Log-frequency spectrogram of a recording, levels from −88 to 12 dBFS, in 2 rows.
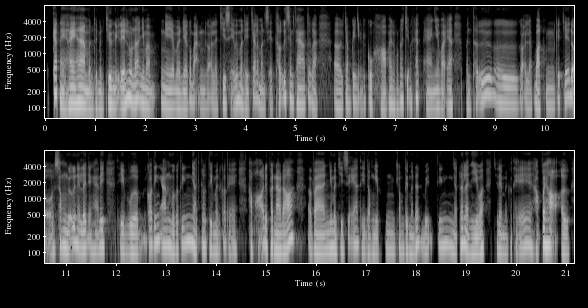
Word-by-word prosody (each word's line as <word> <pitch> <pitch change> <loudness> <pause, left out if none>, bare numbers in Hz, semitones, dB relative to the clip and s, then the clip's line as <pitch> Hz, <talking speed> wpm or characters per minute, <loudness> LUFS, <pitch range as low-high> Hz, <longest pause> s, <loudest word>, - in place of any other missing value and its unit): Cách 185 -2 +4
này 100 -6 +3
hay 120 +4 +6
ha. 125 -1 +8
Mình 95 -3 +2
thì 100 - -4
mình 95 -2 -3
chưa 120 +3 +5
nghĩ 110 0 0
đến 115 +4 +6
luôn 150 -3 +5
á, 135 +3 +4
nhưng 125 -4 +2
mà 105 - +2 0.2
nghè 105 -5 +2
mà 100 -1 0
nhờ 100 +1 0
có - - -3
bạn, 100 -2 -3
gọi 100 - -6
là, 100 - -4
chia 120 +5 -2
sẻ 110 - -5
với 130 - 0
mình 120 -6 0
thì 95 -1 -2
chắc 95 - -4
là 145 - -2
mình 100 -5 -2
sẽ 105 +3 -8
thử - - -1
xem 155 -3 -1
sao. 115 -3 +1
Tức 140 +1 -6
là, 100 -4 -2 0.3
ờ, 100 -2 -1
trong 120 +4 -5
cái 130 0 -2
những - - -7
cái 125 - -9
cuộc 115 -7 0
họp 95 0 -3
hay 115 - +1
là - - -2
muốn 105 - -8
nói 135 - -1
chuyện - - -5
khách 150 +2 -3
hàng 95 -2 -3
như 100 +1 -1
vậy 100 - -2
á, 110 0 -1 0.3
mình 100 - -5
thử, 175 +3 +2
ừ, 120 -4 +1
gọi - - -4
là, 100 0 -5
bật 100 0 +3 0.3
cái 130 - -2
chế 150 +2 +1
độ 170 -8 0
song 130 +3 +1
ngữ 120 +5 +3
này 130 - +2
lên 125 +1 +3
chẳng - - -4
hạn 115 - -3
đi, 130 - +3 0.3
thì 115 - -1
vừa 105 0 +2 0.2
có 140 - 0
tiếng 155 +3 +1
Anh 135 -3 +1
vừa 110 - +1
có 120 - -1
tiếng 155 +4 0
Nhật 135 -5 +2
luôn, 130 -1 -1
thì 120 - -1
mình 110 0 -2
có 140 - -7
thể 120 - -6 0.2
học 115 - -3
hỏi 150 - -2
được 140 - +2
phần 120 - +1
nào 110 -1 +4
đó. 150 +12 +5 0.3
Và 105 -3 +2
như 115 +3 +1
mình 120 - +3
chia 120 - -4
sẻ 115 - -8
á, 145 - 0
thì 105 - -5
đồng 100 -1 -4
nghiệp, 95 -1 -3
ừm, 110 -3 -4
công 110 -1 -4
ty 110 - -1
mình 100 -2 -3
rất 150 - +1
biết - - -3
tiếng 135 0 -1
Nhật 105 -5 -3
rất 145 - +3
là 135 - +4
nhiều 95 -1 +1
á, 120 - +3 0.2
cho - - -8
nên 110 -3 -1
mình 95 - -6
có - - -10
thể 135 +3 -2
học 115 -4 -5
với 145 -1 +7
họ. 140 - +4
Ừ, 105 -2 +1
115 Hz, 335 wpm, -24 LUFS, 105-135 Hz, 0.3 s, ha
